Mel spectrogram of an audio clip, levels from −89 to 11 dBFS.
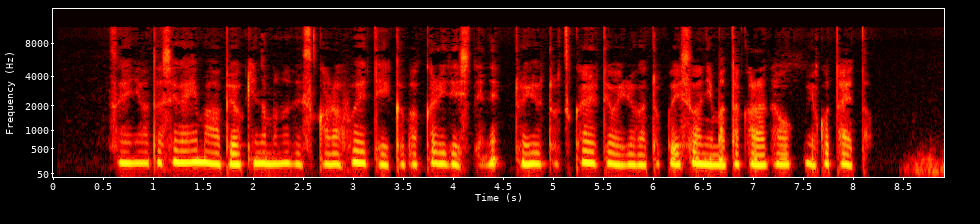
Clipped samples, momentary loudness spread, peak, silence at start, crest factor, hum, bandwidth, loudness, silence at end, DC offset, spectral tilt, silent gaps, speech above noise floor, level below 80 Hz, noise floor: under 0.1%; 8 LU; -4 dBFS; 0.55 s; 16 dB; none; 11.5 kHz; -21 LUFS; 0 s; under 0.1%; -6 dB/octave; none; 46 dB; -56 dBFS; -66 dBFS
